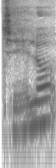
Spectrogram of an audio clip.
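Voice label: "Cielo", Italian, female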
